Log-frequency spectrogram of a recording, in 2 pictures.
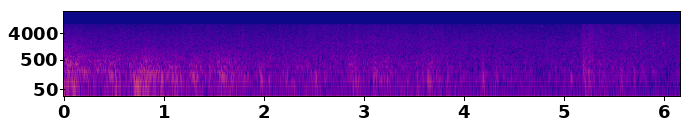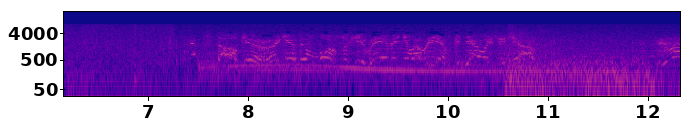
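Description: Footsteps crunch over leaves and soil on a forest floor.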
